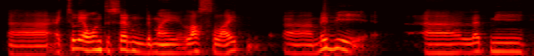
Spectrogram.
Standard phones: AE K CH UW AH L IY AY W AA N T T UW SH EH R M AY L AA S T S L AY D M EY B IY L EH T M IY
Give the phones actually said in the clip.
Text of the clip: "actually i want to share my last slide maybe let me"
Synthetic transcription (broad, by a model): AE K CH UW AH L IY AY W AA N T T UW S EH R M AY L AA S T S L AY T M EY B IY L EH T M IY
